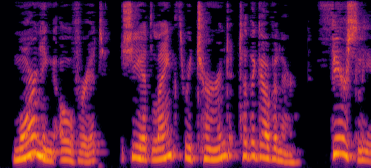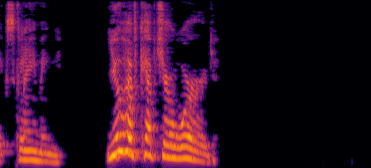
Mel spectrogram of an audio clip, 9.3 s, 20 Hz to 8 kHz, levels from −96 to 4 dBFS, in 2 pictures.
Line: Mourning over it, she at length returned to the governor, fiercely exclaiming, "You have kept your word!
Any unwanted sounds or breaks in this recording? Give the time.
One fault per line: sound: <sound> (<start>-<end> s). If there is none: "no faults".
no faults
